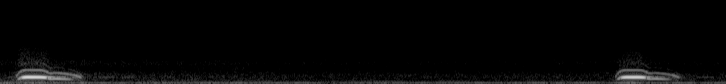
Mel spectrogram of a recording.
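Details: Eurasian eagle-owl giving two deep, short hoots about six seconds apart, each swelling briefly and falling away, with silence between and a faint steady low hum underneath; played back during a conversation about birds and climate change.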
